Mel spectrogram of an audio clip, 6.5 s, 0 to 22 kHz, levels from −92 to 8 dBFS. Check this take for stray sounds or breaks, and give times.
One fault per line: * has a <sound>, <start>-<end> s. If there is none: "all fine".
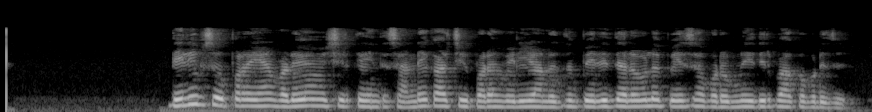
all fine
